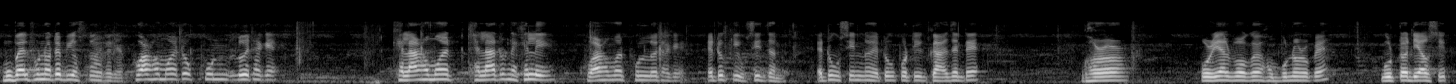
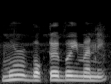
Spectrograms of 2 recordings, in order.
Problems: none marked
